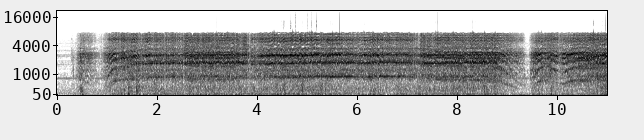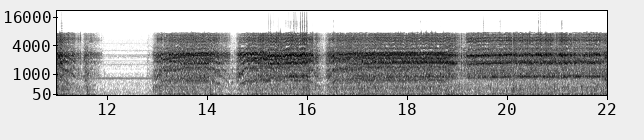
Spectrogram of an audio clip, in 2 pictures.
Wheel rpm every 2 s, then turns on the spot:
40, 220, 220, 230, 150, 130, 50, 140, 150, 210, 230.
none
